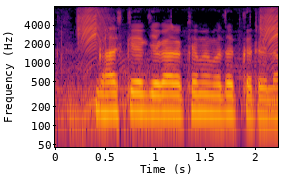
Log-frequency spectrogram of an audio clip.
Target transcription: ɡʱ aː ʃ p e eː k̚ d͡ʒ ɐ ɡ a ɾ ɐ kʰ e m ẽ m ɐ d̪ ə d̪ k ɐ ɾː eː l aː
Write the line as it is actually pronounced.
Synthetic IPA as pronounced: ɡʱ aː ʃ k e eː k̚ d͡ʒ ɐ ɡ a ɾ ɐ kʰ e m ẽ m ɐ d̪ ə d̪ k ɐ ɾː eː l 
